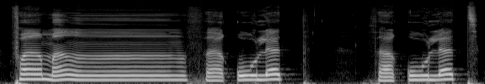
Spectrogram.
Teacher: سا کو نرم پڑھیں گے، قاف کو موٹا پڑھیں گے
